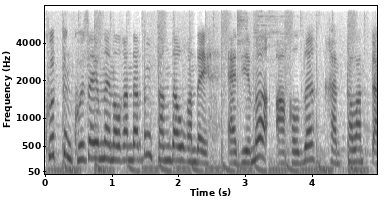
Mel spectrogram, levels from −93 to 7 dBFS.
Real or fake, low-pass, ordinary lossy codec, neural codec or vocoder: real; 7.2 kHz; none; none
